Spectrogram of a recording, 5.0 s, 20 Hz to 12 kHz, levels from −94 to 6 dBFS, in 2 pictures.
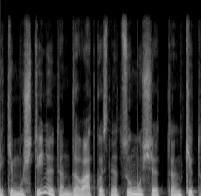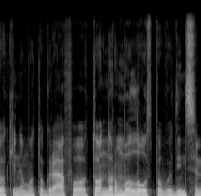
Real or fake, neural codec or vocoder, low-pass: fake; vocoder, 48 kHz, 128 mel bands, Vocos; 10.8 kHz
